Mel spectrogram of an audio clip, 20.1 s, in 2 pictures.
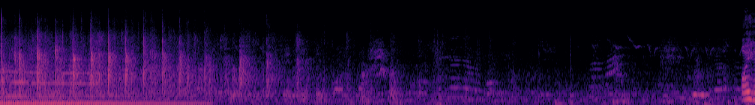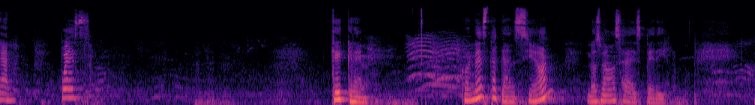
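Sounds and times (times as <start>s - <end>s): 
applause for the mothers at a children's show: 0.0s - 4.9s
speech: 9.9s - 11.4s, 14.5s - 15.1s, 16.2s - 19.1s.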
